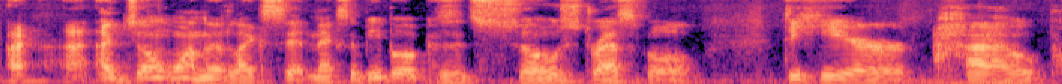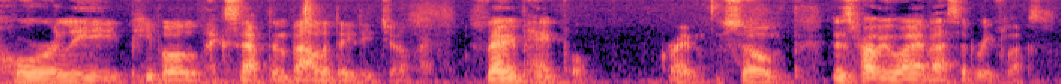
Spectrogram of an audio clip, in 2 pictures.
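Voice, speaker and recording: A man with a fairly low voice teaches a small group of therapists in a loose, rambling way. He keeps slipping into acted snippets of quoted conversation. Faint noise sits under the recording. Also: measured pace. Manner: rambling, animated, acts out quoted dialogue. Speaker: couples therapist trainer.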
